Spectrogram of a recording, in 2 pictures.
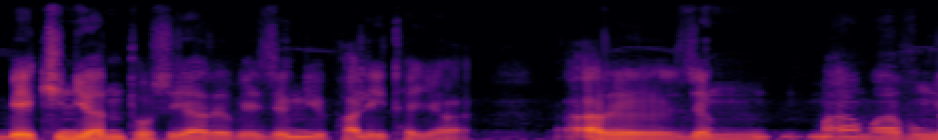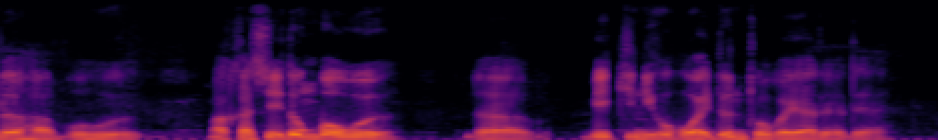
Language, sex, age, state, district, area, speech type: Bodo, male, 45-60, Assam, Chirang, urban, spontaneous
